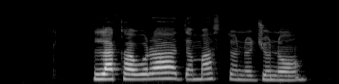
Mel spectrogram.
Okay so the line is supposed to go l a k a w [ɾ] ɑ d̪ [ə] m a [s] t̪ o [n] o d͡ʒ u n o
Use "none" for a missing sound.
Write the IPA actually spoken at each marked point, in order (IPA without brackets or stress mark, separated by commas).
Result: ɾ, ə, s, n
